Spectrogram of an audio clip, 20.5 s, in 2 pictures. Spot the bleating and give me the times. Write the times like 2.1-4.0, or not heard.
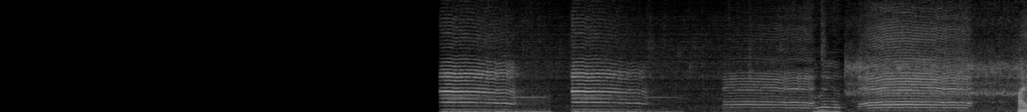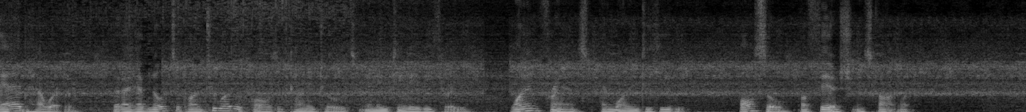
4.3-9.8.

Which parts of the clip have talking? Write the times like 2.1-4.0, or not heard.
10.2-19.4.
